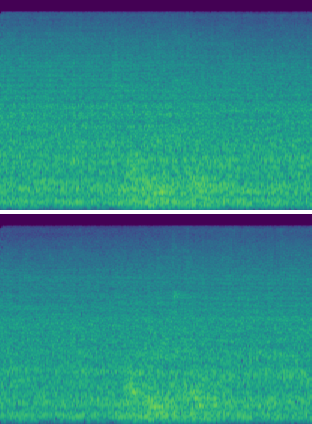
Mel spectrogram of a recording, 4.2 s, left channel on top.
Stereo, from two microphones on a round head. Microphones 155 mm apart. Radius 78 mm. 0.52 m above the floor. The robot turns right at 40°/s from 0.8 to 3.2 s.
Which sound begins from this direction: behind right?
A man speaking, at 1.6 s.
